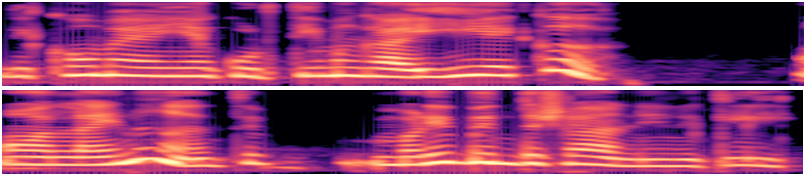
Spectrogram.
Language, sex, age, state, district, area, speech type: Dogri, female, 18-30, Jammu and Kashmir, Jammu, rural, spontaneous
